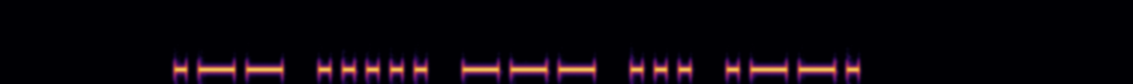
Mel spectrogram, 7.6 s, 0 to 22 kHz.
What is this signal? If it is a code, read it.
Morse code, heard as a keyed tone, about 15 wpm, 700 Hz. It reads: W5OSP
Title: USA Call Signs - 5 Characters - Repeated 3x - 15wpm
